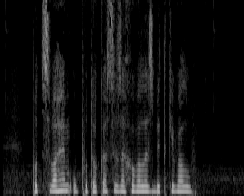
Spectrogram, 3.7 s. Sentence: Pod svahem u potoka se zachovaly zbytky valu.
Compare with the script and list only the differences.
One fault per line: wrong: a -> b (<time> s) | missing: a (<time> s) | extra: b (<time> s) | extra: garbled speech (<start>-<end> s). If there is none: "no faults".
no faults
